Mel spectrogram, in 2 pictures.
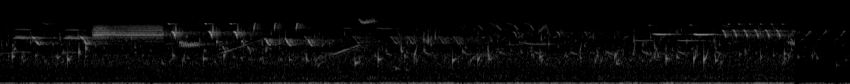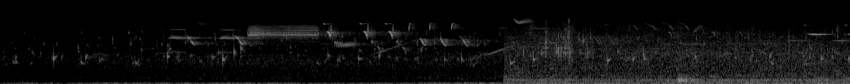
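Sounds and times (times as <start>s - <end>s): small birds chirping: 13.6s - 17.0s.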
